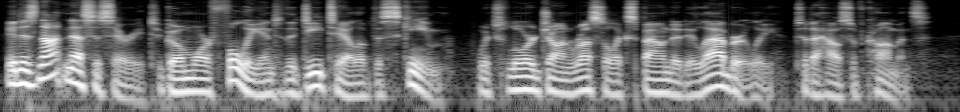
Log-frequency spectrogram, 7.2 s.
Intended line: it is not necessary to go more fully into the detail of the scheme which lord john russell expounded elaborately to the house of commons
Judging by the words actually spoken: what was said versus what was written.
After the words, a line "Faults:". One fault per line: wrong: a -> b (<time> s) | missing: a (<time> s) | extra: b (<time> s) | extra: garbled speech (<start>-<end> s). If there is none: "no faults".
it is not necessary to go more fully into the detail of the scheme which lord john russell expounded elaborately to the house of commons
Faults:
no faults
